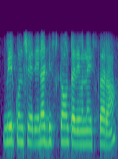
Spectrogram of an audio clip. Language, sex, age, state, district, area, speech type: Telugu, female, 18-30, Andhra Pradesh, Kadapa, rural, conversation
